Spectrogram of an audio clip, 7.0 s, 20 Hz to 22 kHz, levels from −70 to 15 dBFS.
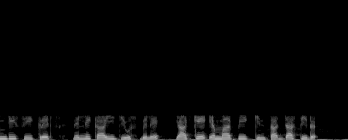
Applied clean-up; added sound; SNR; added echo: none; none; none; none.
